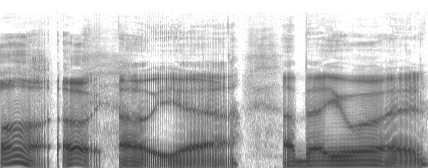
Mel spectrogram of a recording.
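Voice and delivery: very slow, stretched, swooping up and down. Showing how he answered anybody for a month: Earl Skakel impression. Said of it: "like Earl Skakel".

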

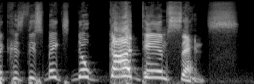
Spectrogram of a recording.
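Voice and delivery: loud yelling with the pitch pushed up high. Arguing with the other speaker, who disputed the point, yelling. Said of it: "which is why I'm yelling".

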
